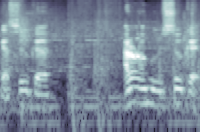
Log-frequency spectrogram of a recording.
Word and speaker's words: Asuka: Like the U is silent. It's just Asuka.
